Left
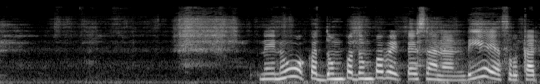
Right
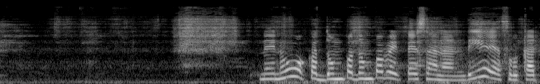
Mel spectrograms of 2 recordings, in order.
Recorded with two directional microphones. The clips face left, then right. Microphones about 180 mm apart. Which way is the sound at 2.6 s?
55° left (ahead or behind).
